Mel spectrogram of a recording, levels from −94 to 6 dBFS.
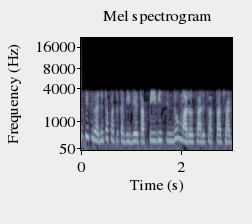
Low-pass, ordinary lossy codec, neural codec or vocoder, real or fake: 3.6 kHz; none; none; real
